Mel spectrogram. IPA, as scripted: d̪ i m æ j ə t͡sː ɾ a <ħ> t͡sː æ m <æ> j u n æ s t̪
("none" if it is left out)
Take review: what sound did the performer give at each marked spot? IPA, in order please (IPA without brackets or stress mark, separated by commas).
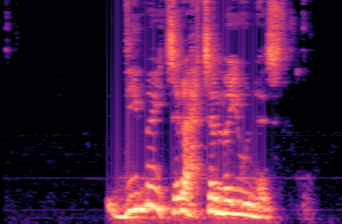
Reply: ħ, æ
